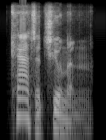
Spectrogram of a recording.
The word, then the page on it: catechumen: British English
